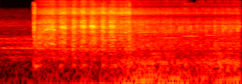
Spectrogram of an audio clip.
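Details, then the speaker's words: Ford Ka after replacing both worn, scratched belt pulleys to cure a noise at start-up and when hot: quick crank, fires straight away into steady quiet idle with no squeal or rattle; fixed. "Poli as trocadas e não tem barulho."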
